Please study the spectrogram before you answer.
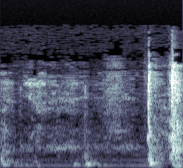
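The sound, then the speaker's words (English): Two sharp, loud knocks on a door land in quick succession near the end, following a stretch of low, muffled background rumble. “Who's at the door?”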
